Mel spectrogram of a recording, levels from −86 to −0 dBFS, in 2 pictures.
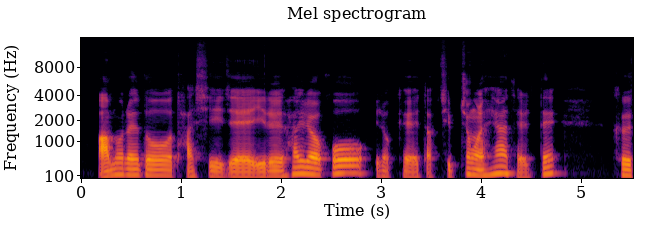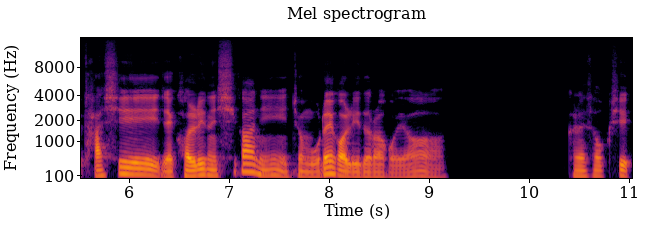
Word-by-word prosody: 아무래도 110 -2 +3
다시 90 +1 -5
이제 85 -1 +2
일을 95 +3 0
하려고 135 +4 +2
이렇게 90 -3 -5
딱 - - -7
집중을 110 -4 -1
해야 140 +2 0
될 75 - -6
때 135 +3 -2 0.5
그 110 -1 +1
다시 115 +2 +1
이제 90 0 0
걸리는 100 +3 +3
시간이 110 - -1
좀 85 -1 -4
오래 120 +11 +4
걸리더라고요. 80 - -1 1.2
그래서 95 0 -4
혹시 95 - -4
100 Hz, 265 characters per minute, -26 LUFS, 85-120 Hz, 1.2 s, 오래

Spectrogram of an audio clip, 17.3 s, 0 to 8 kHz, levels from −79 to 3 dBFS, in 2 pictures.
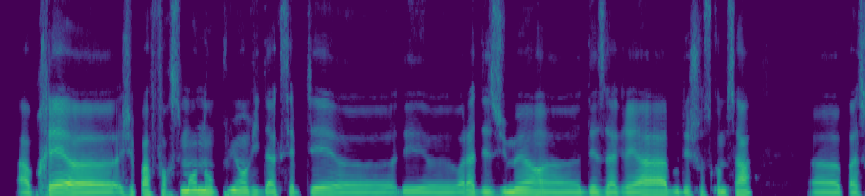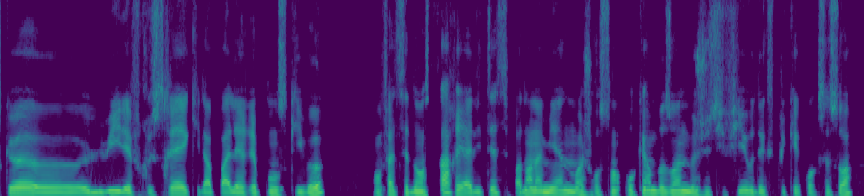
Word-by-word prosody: Après, 145 - +3
heu, 105 -6 +5
j'ai 105 +4 -5
pas 130 - +2
forcément 130 +2 +1
non 135 -5 +4
plus 140 +6 0
envie 125 0 +1
d'accepter, 115 +3 -1
heu, 95 -4 -3
des, 100 -1 -1
heu, 95 -1 -2
voilà 125 +11 0
des 105 -5 -3
humeurs, 115 +3 +4 0.4
heu, - - -2
désagréables 105 +6 +1
ou - - -2
des 100 0 -2
choses 100 +1 -8
comme 100 -2 -1
ça, 140 +9 +1 0.6
heu, 95 0 0
parce 95 -2 -4
que, 125 - -2
heu, 95 -8 +2
lui, 110 +7 +1
il 120 - +1
est 105 - +3
frustré 105 +8 -3
et 135 - -2
qu'il - - -10
a 90 - 0
pas 115 +5 -1
les 105 -2 +2
réponses 105 +2 -3
qu'il 100 -2 -6
veut. 130 - +3 0.5
En 95 - -5
fait, 140 - -2
c'est 105 - -4
dans 100 -1 +3 0.2
sa 175 +3 +4
réalité, 145 - -1
c'est 160 - -14
pas - - -5
dans - - +1
la 105 -3 +2
mienne. 115 +6 +3
Moi, 120 -1 +2
je 115 -2 -9
ressens 105 -1 -4
aucun 150 +1 -2
besoin 130 -1 +1
de - - +5
me 115 - +3
justifier 110 +5 -6
ou 130 - -1
d'expliquer 105 +2 -7
quoi 115 - -8
que - - -14
ce 105 - -8
soit. 125 +7 -1
110 Hz, 220 wpm, -23 LUFS, 100-130 Hz, 0.6 s, heu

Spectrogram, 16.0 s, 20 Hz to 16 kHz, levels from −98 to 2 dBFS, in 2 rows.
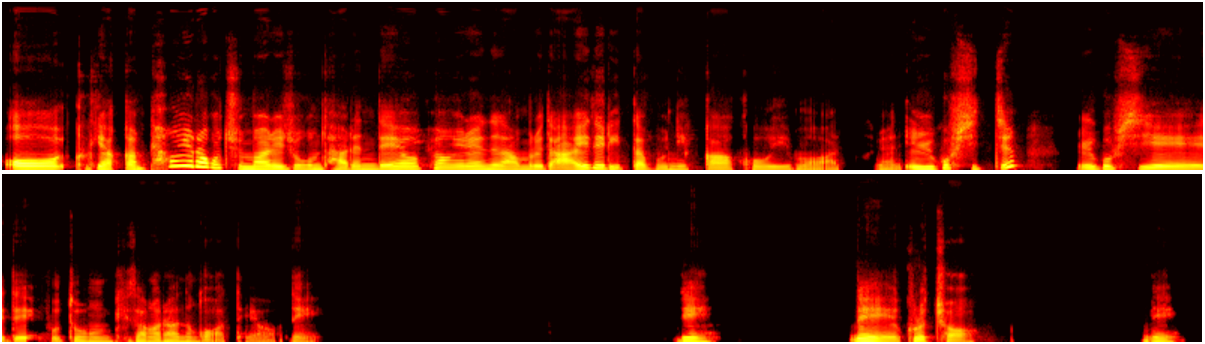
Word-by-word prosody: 어 225 0 +9
그게 200 +1 -2
약간 205 +2 +2
평일하고 445 - +5
주말이 210 -5 +3
쪼금 180 -1 -3
다른데요. 175 +8 0
평일에는 230 -7 0
아무래도 155 +1 -1
아이들이 250 - +3
있다 165 -2 -2
보니까 150 -1 -5
거의 150 -2 -8
뭐 - - -9
아침에 - - -15
한 - - -12
7:00 200 +3 0
쯤? 265 - +2 0.4
7:00에 165 - 0
네 125 0 -3
보통은 140 -3 -8
기상을 150 -4 -6
하는 140 -2 -5
것 - - -7
같아요 - - -16
네. - - -13 2.4
네. 170 -4 0 0.9
네 175 -10 +4
그렇죠. 150 -4 -2 1.1
네. 170 -6 -5
180 Hz, 240 characters per minute, -25 LUFS, 150-215 Hz, 2.4 s, 어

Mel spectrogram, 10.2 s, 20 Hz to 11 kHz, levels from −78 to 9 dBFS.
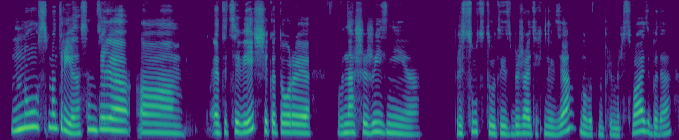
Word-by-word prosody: Ну, 315 +7 +5
смотри, 310 - +1
на 190 +1 -1
самом 275 +4 +1
деле, 260 -3 +4
ам, 200 -4 -1 0.4
это 210 +1 -1
те 225 +3 +1
вещи, 235 +3 +2
которые 205 -2 +2 0.4
в 185 0 -6
нашей 205 0 +1
жизни 200 -4 -2 0.7
присутствуют, 195 -1 -3
и 180 - +1
избежать 180 +1 -1
их 180 - -15
нельзя. 185 - -1
Ну 185 -6 -4
вот, 160 - -5
например, 155 -2 -9
свадьба, 215 -4 -1
да. 175 +3 -6
205 Hz, 135 wpm, -22 LUFS, 185-230 Hz, 0.7 s, Ну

